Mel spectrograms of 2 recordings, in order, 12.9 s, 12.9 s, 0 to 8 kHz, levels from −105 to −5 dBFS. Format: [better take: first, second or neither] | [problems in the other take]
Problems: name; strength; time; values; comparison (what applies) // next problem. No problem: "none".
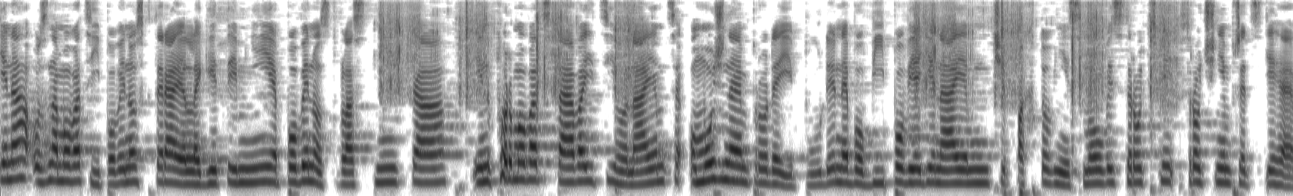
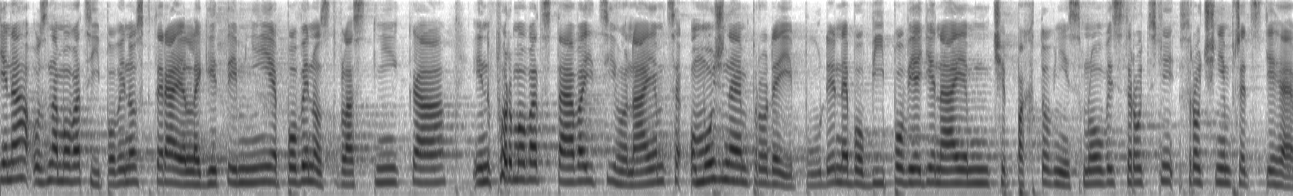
second | noise reduction (classical method Wiener filter)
